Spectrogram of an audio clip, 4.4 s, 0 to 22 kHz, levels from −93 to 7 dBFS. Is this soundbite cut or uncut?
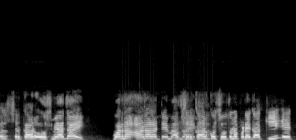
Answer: cut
